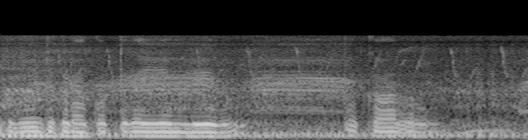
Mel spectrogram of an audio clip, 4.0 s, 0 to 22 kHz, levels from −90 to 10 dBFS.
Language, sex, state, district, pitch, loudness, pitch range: Telugu, male, Andhra Pradesh, Sri Satya Sai, 125 Hz, -16 LUFS, 120-140 Hz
